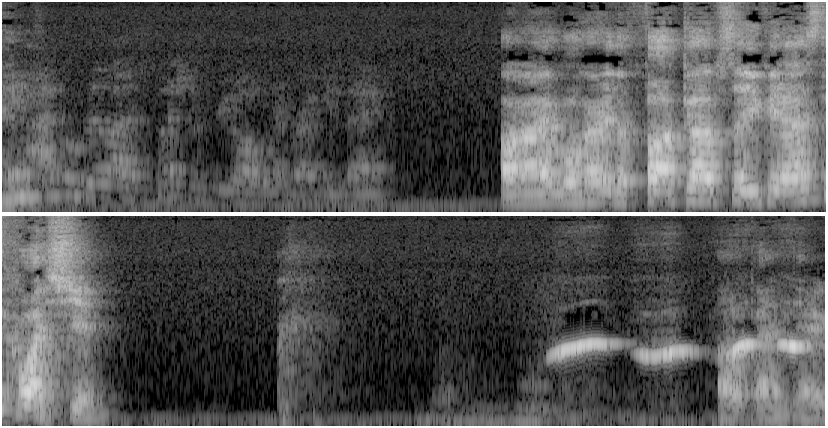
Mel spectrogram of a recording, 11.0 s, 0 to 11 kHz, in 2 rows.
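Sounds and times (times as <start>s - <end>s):
speech: 3.3s - 6.2s
person whistling a short clear note sliding upward: 9.1s - 10.9s.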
